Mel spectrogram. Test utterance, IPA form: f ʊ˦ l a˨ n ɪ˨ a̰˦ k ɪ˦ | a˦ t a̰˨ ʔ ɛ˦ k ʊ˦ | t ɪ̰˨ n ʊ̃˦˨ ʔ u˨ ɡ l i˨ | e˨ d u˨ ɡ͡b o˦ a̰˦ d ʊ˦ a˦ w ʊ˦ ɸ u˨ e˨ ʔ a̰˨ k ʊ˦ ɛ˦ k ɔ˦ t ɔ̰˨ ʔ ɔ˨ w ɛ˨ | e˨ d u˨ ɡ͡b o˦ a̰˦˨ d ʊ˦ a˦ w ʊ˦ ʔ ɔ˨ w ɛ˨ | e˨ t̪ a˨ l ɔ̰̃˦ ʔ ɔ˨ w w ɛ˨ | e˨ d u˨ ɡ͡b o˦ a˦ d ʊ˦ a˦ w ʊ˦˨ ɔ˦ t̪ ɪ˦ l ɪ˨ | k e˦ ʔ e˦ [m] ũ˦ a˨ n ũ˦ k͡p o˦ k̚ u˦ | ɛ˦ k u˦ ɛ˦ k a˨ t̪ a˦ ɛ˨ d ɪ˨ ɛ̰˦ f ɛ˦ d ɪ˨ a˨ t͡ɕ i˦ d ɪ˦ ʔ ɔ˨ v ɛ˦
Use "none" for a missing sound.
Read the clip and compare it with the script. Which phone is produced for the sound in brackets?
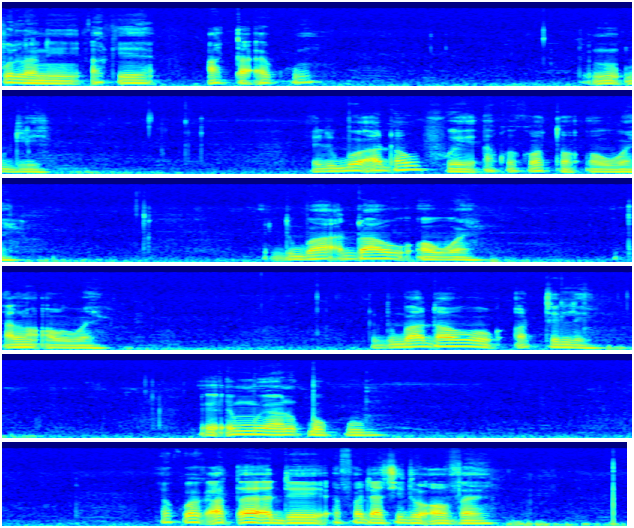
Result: m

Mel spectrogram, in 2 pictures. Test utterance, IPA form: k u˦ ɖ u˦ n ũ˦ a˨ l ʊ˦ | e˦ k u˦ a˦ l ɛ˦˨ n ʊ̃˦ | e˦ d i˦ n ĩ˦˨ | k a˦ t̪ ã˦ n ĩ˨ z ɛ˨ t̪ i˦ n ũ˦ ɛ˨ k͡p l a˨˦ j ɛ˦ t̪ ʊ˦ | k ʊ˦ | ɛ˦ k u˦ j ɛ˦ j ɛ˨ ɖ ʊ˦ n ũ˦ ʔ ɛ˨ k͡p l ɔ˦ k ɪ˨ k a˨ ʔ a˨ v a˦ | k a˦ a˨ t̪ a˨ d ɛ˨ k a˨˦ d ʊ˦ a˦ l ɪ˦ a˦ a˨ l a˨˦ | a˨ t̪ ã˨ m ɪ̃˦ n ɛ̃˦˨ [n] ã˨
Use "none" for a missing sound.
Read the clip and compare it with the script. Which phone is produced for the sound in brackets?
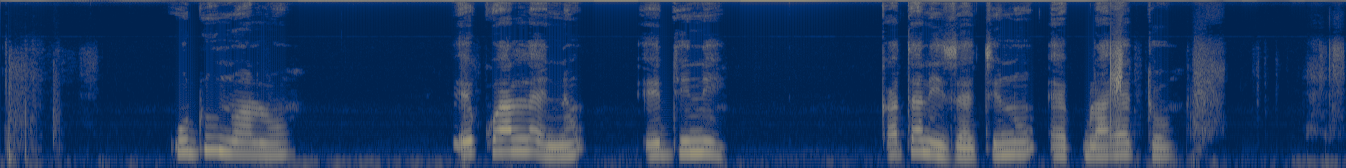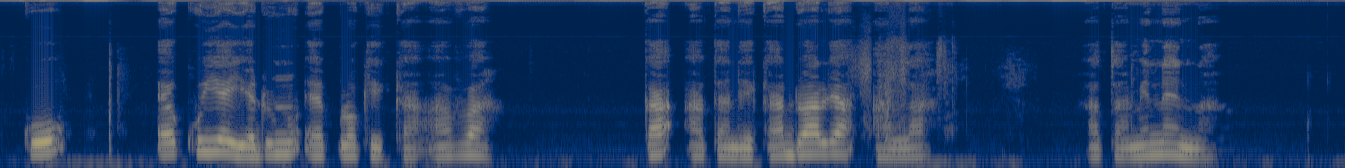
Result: n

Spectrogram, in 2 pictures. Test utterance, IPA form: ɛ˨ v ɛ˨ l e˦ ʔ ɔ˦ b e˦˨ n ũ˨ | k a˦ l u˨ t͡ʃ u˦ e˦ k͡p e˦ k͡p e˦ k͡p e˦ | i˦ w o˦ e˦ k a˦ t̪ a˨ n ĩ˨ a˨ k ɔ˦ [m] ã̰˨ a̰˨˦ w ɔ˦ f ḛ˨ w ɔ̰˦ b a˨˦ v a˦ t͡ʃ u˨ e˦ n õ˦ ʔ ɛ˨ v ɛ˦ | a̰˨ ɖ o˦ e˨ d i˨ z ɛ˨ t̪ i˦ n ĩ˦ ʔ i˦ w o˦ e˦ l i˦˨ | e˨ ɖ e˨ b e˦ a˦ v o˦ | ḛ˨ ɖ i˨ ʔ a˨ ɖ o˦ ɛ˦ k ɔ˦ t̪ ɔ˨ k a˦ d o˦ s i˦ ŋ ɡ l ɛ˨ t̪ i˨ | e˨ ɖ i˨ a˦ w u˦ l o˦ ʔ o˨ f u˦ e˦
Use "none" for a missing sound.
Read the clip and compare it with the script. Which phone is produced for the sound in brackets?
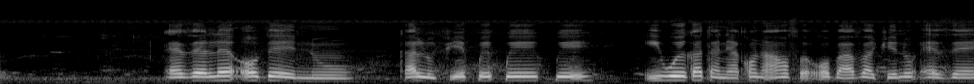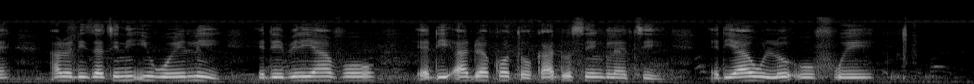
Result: n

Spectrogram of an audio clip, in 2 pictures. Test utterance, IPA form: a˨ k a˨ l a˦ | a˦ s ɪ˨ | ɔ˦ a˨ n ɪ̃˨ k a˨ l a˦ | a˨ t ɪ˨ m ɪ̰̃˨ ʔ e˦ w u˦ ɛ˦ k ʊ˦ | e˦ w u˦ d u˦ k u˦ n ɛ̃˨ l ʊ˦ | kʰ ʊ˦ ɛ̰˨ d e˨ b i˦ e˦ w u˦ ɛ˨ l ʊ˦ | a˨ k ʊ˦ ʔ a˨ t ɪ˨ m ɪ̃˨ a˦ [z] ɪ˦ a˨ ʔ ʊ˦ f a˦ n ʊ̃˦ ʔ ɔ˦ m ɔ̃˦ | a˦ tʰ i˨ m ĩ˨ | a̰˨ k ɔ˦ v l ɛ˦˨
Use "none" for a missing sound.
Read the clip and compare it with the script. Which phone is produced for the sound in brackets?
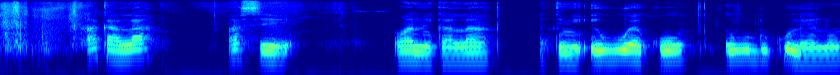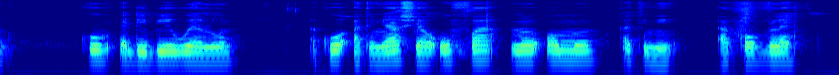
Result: s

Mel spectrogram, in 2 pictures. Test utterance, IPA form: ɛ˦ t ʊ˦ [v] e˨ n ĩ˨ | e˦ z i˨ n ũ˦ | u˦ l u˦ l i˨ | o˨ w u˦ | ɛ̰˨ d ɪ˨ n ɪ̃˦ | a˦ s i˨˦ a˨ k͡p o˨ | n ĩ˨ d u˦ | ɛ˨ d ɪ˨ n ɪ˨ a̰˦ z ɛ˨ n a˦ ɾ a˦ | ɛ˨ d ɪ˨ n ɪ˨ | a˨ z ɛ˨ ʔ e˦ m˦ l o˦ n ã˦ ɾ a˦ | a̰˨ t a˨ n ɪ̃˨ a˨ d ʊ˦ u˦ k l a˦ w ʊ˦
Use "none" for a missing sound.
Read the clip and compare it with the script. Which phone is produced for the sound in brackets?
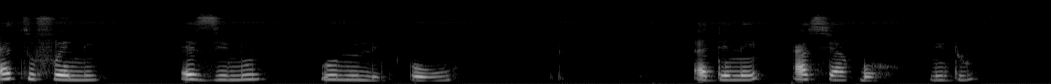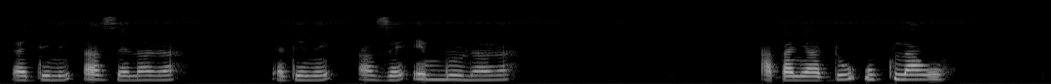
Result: f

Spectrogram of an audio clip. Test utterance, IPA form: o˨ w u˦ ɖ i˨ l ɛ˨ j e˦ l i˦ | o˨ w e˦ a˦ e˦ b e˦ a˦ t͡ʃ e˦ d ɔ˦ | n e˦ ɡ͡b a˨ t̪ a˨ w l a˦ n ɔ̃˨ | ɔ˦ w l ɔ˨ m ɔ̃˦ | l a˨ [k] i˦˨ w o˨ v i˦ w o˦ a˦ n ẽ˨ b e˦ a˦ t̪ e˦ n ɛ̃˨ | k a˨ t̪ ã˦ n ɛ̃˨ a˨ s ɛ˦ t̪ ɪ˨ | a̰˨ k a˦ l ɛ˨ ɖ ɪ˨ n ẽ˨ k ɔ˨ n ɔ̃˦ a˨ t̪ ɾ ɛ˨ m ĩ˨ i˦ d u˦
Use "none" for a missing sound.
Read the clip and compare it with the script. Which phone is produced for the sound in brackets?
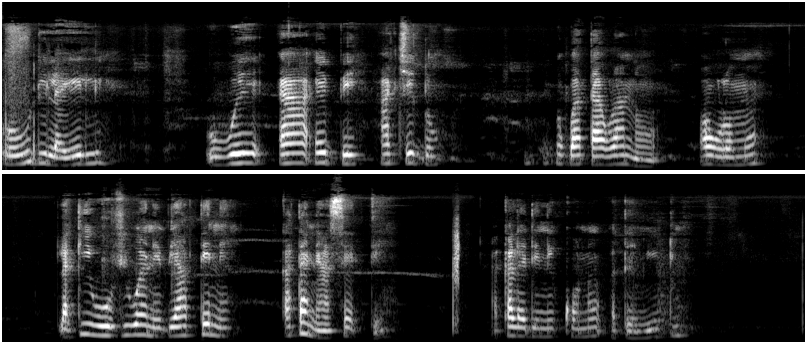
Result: k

